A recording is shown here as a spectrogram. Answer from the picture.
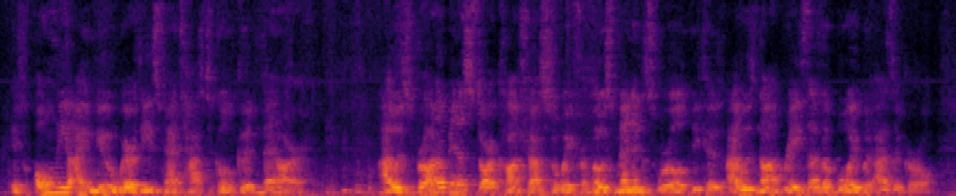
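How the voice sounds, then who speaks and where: The speech has ordinary pitch variation and a moderate pace, with audible room echo and noticeable background noise around it. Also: man. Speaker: visual artist. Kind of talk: reading aloud. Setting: stage with audience. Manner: stutter.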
